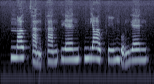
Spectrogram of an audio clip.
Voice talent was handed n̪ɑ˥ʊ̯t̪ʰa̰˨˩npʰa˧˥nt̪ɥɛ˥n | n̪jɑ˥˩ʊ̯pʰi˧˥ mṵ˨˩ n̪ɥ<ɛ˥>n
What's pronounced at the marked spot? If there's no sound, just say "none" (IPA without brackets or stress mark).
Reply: ɛ˥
